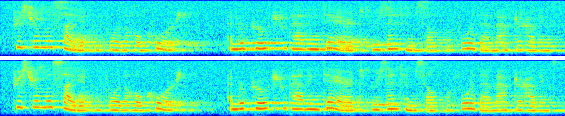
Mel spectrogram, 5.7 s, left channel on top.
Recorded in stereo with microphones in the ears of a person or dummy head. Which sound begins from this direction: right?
A woman speaking, at 0.1 s.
